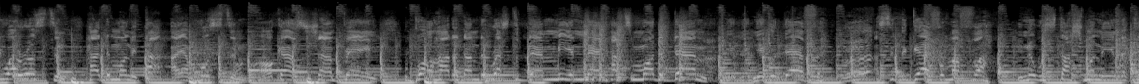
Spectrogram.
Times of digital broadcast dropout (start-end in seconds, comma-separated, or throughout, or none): none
